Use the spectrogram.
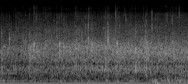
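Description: An audience applauds the women who look after the home, a steady wash of many hands clapping at an even, sustained level with no voices rising above it.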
